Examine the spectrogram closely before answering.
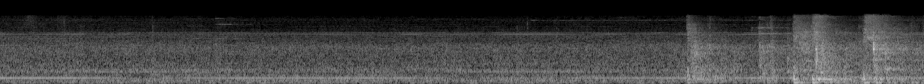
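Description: Bottle filling and capping line running with a steady machine hum and a constant low drone. From about seven seconds in comes a quick run of sharp clacks and knocks, plastic bottles and capping parts knocking at the star-wheel capping station.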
